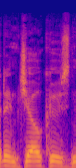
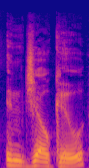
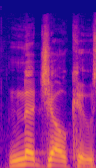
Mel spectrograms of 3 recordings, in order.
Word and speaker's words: Njoku: I always thought it was Njoku. And no, it is Njoku.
